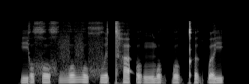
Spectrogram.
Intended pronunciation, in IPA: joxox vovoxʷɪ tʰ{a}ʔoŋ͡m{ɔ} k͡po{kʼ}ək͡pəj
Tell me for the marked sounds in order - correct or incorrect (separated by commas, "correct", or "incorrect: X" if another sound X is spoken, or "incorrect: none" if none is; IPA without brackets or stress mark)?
correct, incorrect: o, correct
